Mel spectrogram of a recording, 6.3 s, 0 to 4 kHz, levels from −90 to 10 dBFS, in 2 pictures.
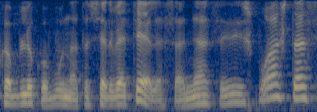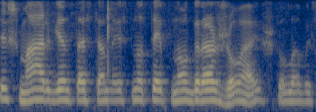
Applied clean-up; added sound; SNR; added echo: none; none; none; none.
